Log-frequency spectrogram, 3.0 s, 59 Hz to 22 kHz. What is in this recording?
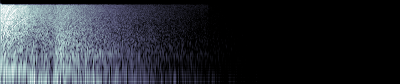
f016ms RaySpace
Simulated in a room in a building
mathematical-model, explosion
